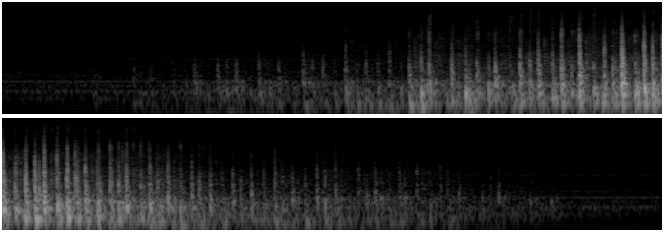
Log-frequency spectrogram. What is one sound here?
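Horse hooves beat in a rapid, even patter on a wooden board, growing louder and then fading.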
